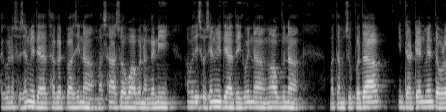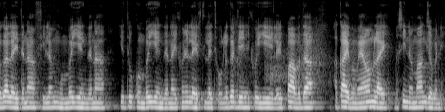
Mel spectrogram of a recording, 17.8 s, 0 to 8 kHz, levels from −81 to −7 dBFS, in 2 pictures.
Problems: background sounds at intervals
